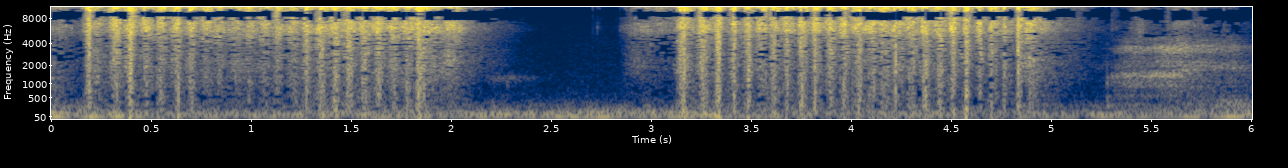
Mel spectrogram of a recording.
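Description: A pair of small plastic egg shakers shaken in two bursts of about two seconds each, a dense high rattle of beads, with a short silent pause between them.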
